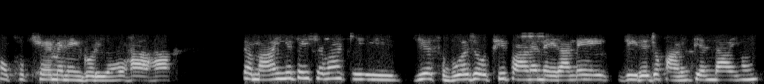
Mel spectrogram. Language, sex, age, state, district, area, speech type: Sindhi, female, 30-45, Gujarat, Kutch, rural, conversation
